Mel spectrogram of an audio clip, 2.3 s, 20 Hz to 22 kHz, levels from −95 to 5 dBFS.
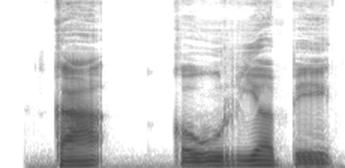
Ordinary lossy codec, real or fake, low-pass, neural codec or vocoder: none; fake; none; vocoder, 44.1 kHz, 128 mel bands every 512 samples, BigVGAN v2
